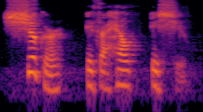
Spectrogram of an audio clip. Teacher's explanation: use her lips for further friction to force the air pressure keep your lips close together and pout don't forget to pout it's a long sound similar to hushing someone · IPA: ʃ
